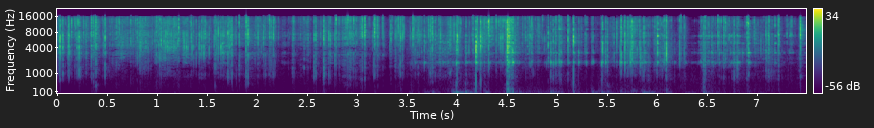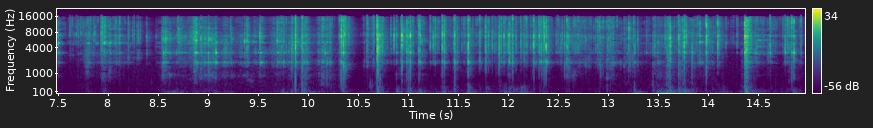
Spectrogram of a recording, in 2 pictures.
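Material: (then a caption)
Corn snack. Fingers crush whole and broken hollow yellow crunchy corn snack chips into smaller pieces on a black plate. A dense stream of bright, crisp crackling and crunching snaps runs throughout, with occasional fuller, heavier crunches as pieces break apart.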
